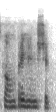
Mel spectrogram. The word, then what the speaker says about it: comprehension: Okay, then comes comprehension. Comprehension. Second. Second last, that's hen. Right? Comprehension. So hen carries it.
